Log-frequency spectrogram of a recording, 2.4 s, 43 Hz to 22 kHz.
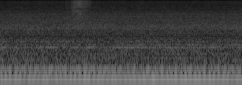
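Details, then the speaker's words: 1956 Lincoln Premiere Convertible, 368 cubic inch 285 hp V8 with 401 lb-ft, heard from the rear with exhaust exiting through the chrome bumper; deep even burble, no miss, tick or knock; normal idle. "Slip around to the back so you can hear this run."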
